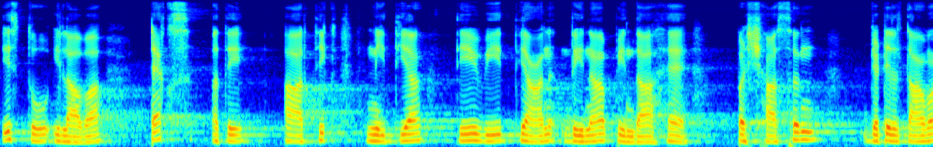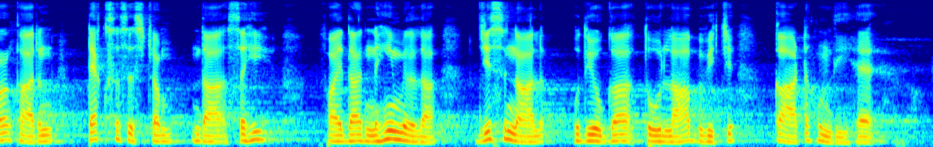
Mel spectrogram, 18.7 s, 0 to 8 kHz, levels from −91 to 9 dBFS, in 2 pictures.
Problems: none marked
